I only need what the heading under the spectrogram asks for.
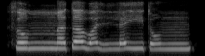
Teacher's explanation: پڑھیں گے، ثم تولیتم، سا کو نرمی سے ادا کریں گے، میم پہ غنہ زمانی ہو رہا ہے تو ایک الف کے برابر رکیں گے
